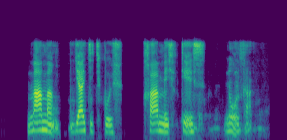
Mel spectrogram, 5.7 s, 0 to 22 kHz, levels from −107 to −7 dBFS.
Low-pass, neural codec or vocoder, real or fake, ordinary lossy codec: 7.2 kHz; codec, 16 kHz, 4 kbps, FunCodec, trained on LibriTTS, 50 frames a second; fake; Opus, 64 kbps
